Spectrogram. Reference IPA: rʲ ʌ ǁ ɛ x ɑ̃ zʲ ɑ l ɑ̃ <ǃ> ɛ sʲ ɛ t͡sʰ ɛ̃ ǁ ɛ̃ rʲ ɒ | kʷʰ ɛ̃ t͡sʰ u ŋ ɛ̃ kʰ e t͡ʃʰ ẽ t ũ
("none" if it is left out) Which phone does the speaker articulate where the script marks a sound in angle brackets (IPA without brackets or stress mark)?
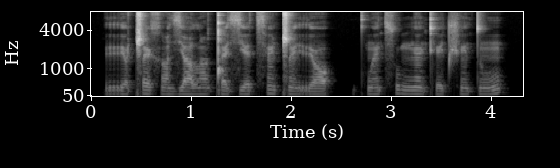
ǃ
